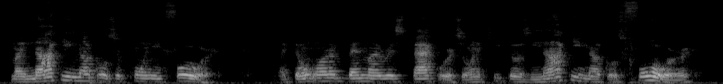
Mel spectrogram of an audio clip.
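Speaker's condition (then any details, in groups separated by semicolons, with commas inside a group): No condition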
